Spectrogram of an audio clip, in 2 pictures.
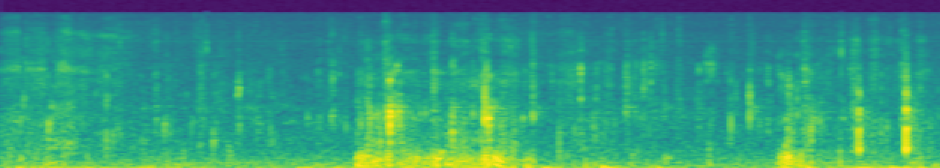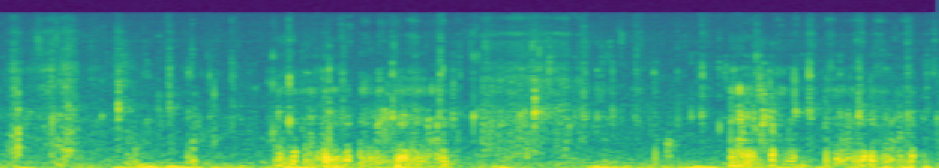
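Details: Moolah, a pregnant French Bulldog, eating her breakfast: bursts of crisp crunching and wet chewing come in clusters with short quieter gaps, steady bites throughout, with a low constant hum underneath.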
